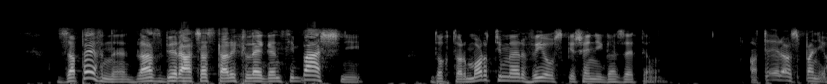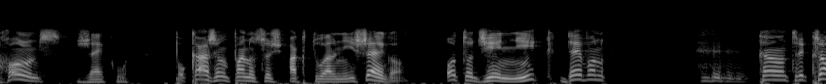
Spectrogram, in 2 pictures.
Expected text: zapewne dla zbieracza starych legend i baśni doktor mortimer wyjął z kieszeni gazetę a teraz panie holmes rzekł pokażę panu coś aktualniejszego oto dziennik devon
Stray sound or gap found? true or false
true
